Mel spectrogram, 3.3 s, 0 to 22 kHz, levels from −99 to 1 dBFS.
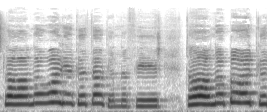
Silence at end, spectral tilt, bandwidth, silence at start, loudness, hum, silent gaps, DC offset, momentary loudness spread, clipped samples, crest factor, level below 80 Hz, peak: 0 s; -5.5 dB/octave; 12 kHz; 0.05 s; -26 LUFS; none; none; under 0.1%; 12 LU; under 0.1%; 16 dB; -68 dBFS; -10 dBFS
